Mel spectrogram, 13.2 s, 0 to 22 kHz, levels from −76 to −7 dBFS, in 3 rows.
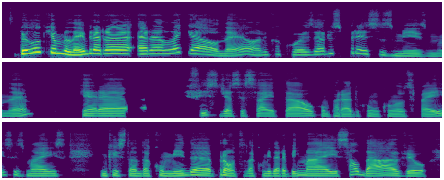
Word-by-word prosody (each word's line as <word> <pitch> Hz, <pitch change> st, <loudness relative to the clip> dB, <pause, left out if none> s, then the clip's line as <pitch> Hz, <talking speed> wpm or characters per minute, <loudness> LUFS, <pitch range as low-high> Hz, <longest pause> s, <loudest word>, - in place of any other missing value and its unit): pelo 250 Hz, +8 st, +10 dB
que 295 Hz, -2 st, +5 dB
eu -, -, +6 dB
me 205 Hz, -, +6 dB
lembre 180 Hz, +9 st, +7 dB
era 230 Hz, 0 st, +6 dB
era 220 Hz, +3 st, +4 dB
legal, 220 Hz, -, +2 dB
né, 120 Hz, +7 st, -2 dB
a 180 Hz, -, 0 dB
única 160 Hz, +5 st, -9 dB
coisa 155 Hz, +2 st, -4 dB
era 205 Hz, +5 st, -5 dB
os 235 Hz, -, -8 dB
preços 200 Hz, -, -5 dB
mesmo, 100 Hz, -3 st, -8 dB
né, 105 Hz, +7 st, -5 dB, 0.5 s
que 130 Hz, -, -5 dB
era 115 Hz, -2 st, 0 dB, 0.6 s
difícil 140 Hz, +1 st, -8 dB
de 115 Hz, -, -5 dB
acessar 105 Hz, -1 st, -6 dB
e 100 Hz, -, -6 dB
tal 110 Hz, +4 st, -3 dB
comparado 100 Hz, -2 st, -8 dB
com 100 Hz, -3 st, -11 dB
com 100 Hz, 0 st, -11 dB
outros 95 Hz, -1 st, -9 dB
países, 120 Hz, -, -6 dB
mas 120 Hz, 0 st, -4 dB, 0.3 s
em 120 Hz, -, -5 dB
questão 125 Hz, -2 st, -3 dB
da 115 Hz, 0 st, -2 dB
comida, 130 Hz, +4 st, 0 dB
pronto, 110 Hz, -, 0 dB
da 110 Hz, -, -4 dB
comida 115 Hz, 0 st, -4 dB
era 110 Hz, -1 st, -1 dB
bem 115 Hz, +5 st, -5 dB
mais 125 Hz, -3 st, 0 dB
saudável, 125 Hz, -, 0 dB
125 Hz, 185 wpm, -23 LUFS, 110-170 Hz, 0.6 s, pelo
